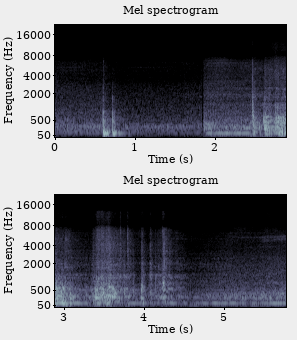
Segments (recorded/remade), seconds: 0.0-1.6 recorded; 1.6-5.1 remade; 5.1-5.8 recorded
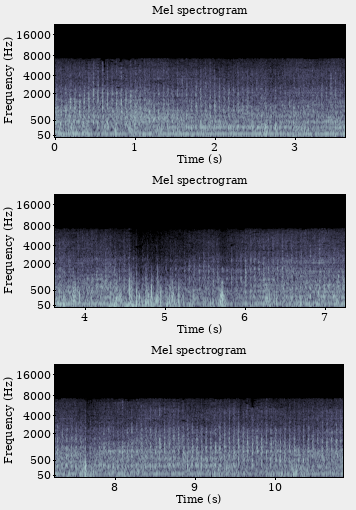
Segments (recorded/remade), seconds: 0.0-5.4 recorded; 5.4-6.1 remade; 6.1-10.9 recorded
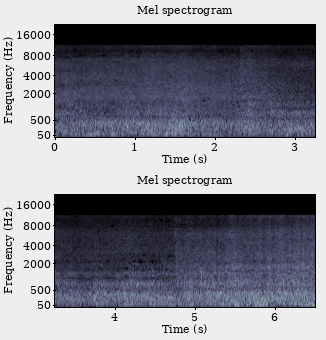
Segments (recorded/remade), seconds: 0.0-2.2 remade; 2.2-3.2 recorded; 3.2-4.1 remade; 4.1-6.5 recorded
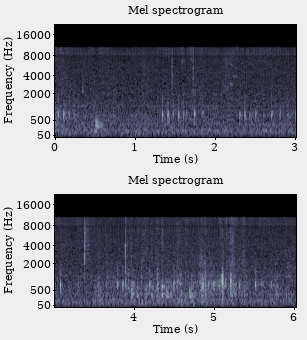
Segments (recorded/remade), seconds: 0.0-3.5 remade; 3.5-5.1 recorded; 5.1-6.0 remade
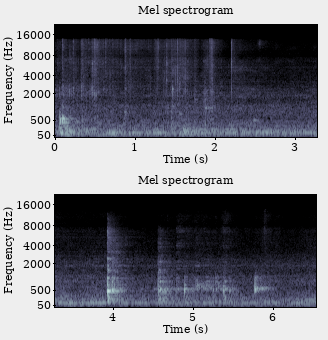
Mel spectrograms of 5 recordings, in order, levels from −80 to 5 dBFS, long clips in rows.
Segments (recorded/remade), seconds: 0.0-0.5 recorded; 0.5-4.4 remade; 4.4-6.5 recorded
